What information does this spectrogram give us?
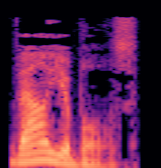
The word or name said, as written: valuables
